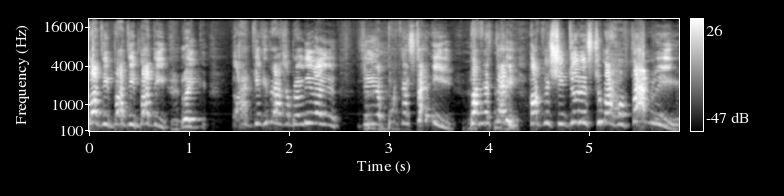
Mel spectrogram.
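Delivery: acted-out furious tirade, very high-pitched. Retelling a man losing it on the phone, imitating a furious rant. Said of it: "he is losing his shit on the phone".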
